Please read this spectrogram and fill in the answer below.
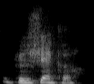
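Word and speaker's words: Gouzenko: I would pronounce it Guzhenko, and that is incorrect. It was Guzhenko with an A sound on the end.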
